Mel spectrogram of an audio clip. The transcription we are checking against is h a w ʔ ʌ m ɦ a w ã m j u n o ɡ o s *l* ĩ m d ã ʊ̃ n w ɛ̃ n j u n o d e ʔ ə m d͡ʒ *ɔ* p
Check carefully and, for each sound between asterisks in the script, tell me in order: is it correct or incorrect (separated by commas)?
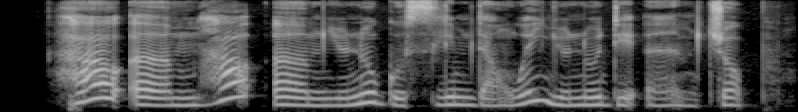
correct, correct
